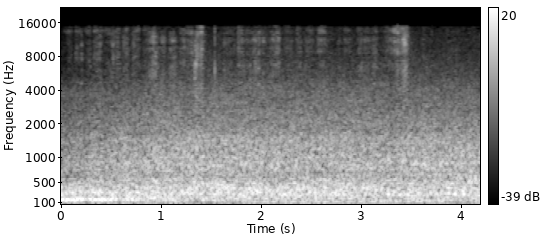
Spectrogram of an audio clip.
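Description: Steady, fairly loud background noise, an even rushing hiss with no clear rhythm or tone, filling the gap between spoken sentences.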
